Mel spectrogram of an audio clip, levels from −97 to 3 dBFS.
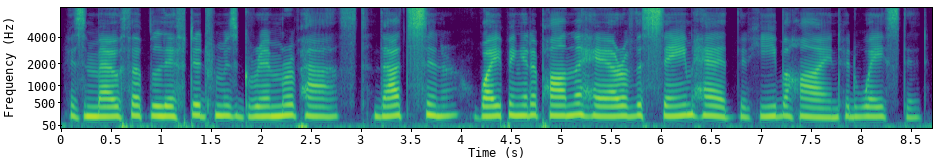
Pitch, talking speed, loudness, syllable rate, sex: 205 Hz, 160 wpm, -17 LUFS, 3.7 syllables/s, female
